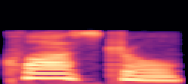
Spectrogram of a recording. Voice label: "claustral", English

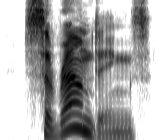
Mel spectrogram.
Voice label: "surroundings", English

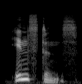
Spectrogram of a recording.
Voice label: "instance", voice spelling

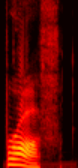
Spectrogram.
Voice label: "broth", spelling

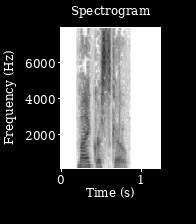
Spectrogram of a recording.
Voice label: "microscope", voice, spelling

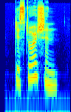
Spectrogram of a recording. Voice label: "distortion", English

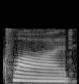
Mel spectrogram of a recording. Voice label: "clawed", English

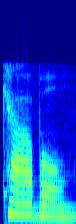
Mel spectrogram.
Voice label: "cavil", English

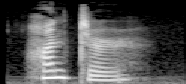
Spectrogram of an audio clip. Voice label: "hunter", voice spelling

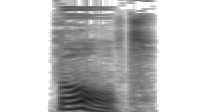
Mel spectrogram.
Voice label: "volt", spelling

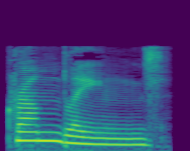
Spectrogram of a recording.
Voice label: "crumblings", english

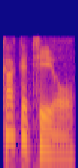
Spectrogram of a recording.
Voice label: "cockatiel", English

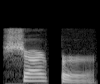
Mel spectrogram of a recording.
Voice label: "sharper", English

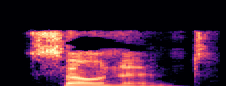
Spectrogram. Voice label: "sonant", English

